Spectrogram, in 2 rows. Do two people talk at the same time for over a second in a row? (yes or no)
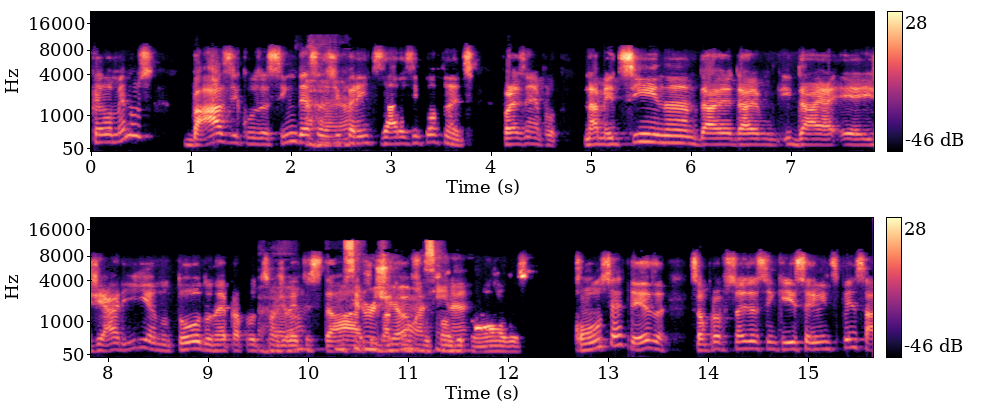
yes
